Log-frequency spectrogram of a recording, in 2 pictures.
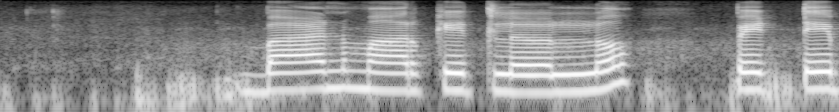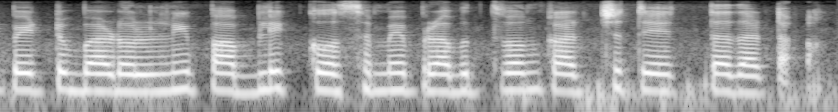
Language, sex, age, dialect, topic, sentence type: Telugu, female, 31-35, Telangana, banking, statement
